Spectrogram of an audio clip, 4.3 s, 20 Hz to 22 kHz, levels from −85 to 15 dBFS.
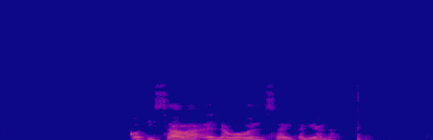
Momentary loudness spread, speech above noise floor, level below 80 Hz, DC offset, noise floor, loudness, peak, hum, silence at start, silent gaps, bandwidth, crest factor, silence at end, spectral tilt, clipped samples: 18 LU; over 50 dB; -84 dBFS; under 0.1%; under -90 dBFS; -41 LUFS; -20 dBFS; none; 1.3 s; none; 9.2 kHz; 22 dB; 0.7 s; -7 dB/octave; under 0.1%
